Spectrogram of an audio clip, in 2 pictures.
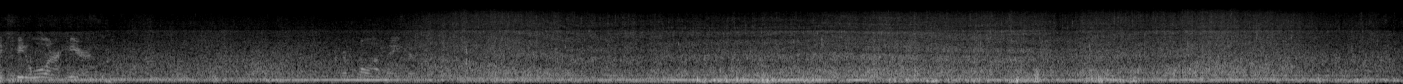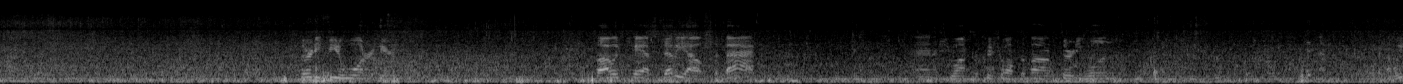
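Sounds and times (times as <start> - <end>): motorboat engine running: 0.0 - 28.0
water rushing past hull: 0.0 - 28.0
wind buffeting microphone: 0.0 - 28.0.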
